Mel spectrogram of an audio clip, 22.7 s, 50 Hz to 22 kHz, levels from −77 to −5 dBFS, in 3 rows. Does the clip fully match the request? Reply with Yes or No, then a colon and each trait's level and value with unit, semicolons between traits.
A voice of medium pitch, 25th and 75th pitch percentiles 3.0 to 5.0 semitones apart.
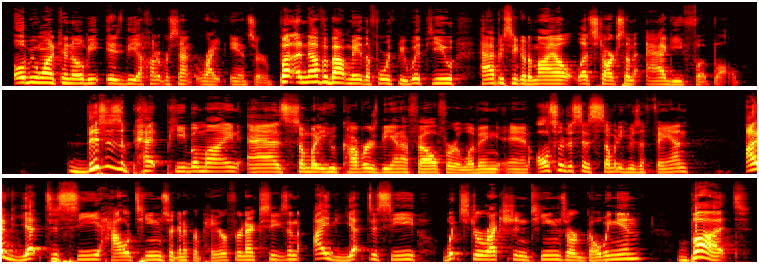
Yes: medium, 180 Hz; average, 4.1 semitones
